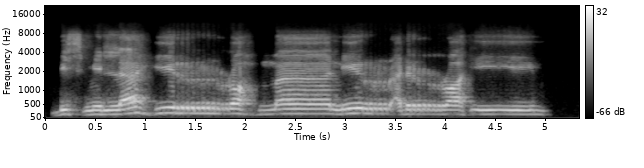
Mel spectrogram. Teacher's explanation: Okey, takrir ni maknanya dia bergetar. Bergetar ni maknanya ada dragging sound.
